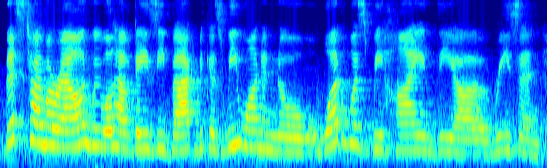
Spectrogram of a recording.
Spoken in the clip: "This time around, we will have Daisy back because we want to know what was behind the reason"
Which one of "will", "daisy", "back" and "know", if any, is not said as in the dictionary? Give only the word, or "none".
none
